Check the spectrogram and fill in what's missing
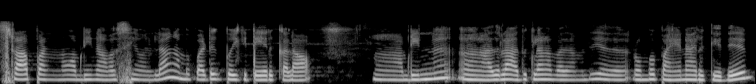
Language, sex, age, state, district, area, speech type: Tamil, female, 18-30, Tamil Nadu, Tiruchirappalli, rural, spontaneous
